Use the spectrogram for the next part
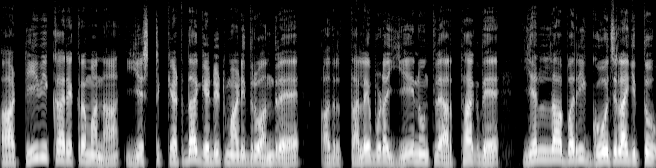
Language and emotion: Kannada, disgusted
